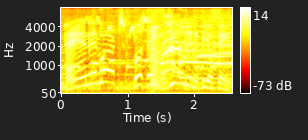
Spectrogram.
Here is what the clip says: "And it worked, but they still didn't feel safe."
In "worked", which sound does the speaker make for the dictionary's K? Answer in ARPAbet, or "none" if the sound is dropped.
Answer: none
